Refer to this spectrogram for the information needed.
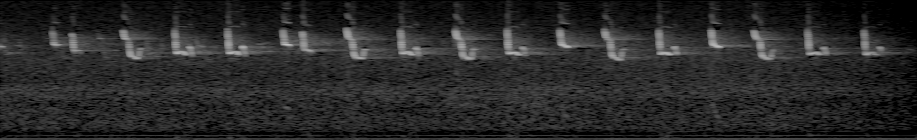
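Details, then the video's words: Common chiffchaff in the woods singing a long, regular series of some seventeen high, clipped notes. Each note falls in pitch, and they repeat at about two to three per second with a quiet hiss underneath. "Charming Chiffchaff(Phylloscopus Collybita)Melodies"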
